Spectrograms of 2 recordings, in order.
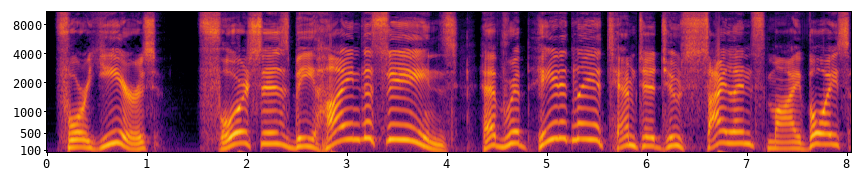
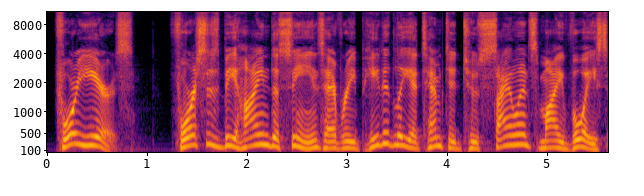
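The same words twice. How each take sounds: First: It is read in a grand, dramatic manner. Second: It is read in a plain, ordinary manner. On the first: "I don't know why I'm reading it like that" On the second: "I'll just read it"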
